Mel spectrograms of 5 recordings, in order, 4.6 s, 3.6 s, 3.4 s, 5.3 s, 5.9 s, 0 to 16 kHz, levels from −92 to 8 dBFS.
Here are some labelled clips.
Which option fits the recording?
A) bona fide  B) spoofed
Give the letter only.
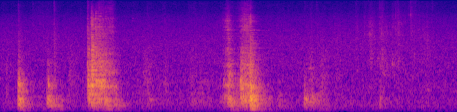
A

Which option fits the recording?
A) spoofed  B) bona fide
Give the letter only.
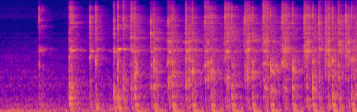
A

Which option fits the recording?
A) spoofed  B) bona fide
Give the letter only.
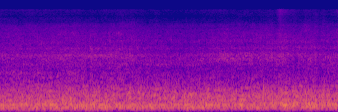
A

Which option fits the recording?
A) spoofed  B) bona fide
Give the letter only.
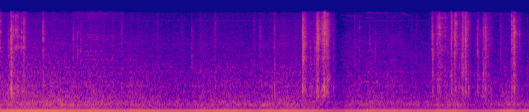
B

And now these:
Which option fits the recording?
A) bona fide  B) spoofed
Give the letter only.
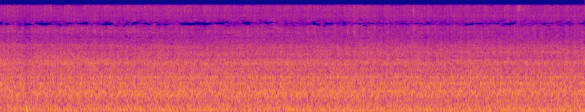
A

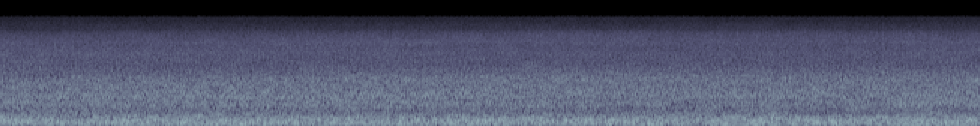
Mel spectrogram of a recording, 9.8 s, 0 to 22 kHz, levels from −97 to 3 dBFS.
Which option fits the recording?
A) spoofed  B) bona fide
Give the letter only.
A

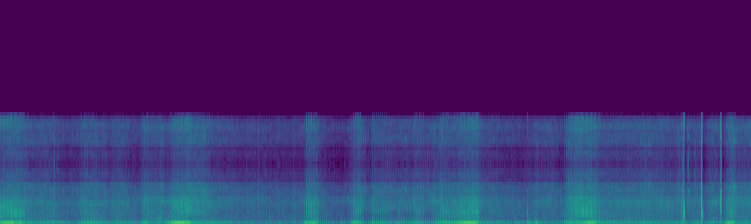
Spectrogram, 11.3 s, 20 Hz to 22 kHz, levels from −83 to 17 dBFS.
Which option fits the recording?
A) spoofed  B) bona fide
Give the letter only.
B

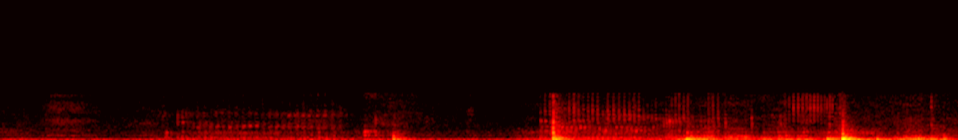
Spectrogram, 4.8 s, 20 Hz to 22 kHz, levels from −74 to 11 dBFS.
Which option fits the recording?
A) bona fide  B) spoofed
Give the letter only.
A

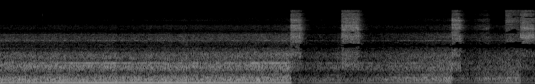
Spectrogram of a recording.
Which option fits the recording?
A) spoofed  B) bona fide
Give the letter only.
B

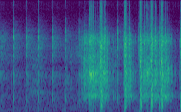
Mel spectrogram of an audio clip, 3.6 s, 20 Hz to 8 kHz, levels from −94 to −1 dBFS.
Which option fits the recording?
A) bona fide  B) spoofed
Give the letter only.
A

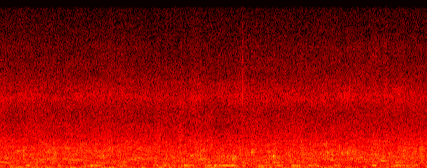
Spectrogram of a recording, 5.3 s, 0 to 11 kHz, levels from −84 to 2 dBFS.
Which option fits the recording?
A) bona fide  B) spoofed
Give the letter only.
B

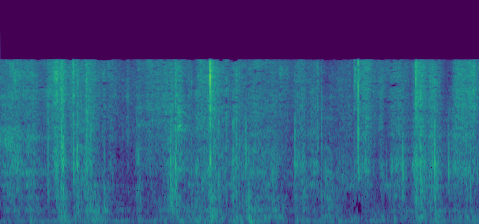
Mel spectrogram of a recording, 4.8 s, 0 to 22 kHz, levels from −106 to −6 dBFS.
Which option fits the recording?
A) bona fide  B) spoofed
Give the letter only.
A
